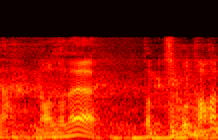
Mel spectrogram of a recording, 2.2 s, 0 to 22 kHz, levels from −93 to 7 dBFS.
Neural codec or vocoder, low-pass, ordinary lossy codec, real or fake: autoencoder, 48 kHz, 32 numbers a frame, DAC-VAE, trained on Japanese speech; 7.2 kHz; none; fake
